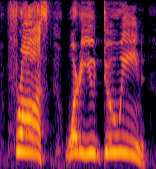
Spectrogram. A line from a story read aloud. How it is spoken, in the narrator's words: Mina yelled at her dragon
